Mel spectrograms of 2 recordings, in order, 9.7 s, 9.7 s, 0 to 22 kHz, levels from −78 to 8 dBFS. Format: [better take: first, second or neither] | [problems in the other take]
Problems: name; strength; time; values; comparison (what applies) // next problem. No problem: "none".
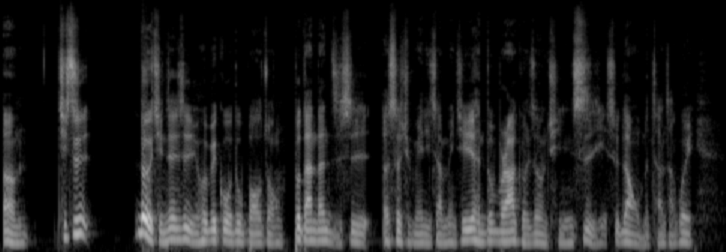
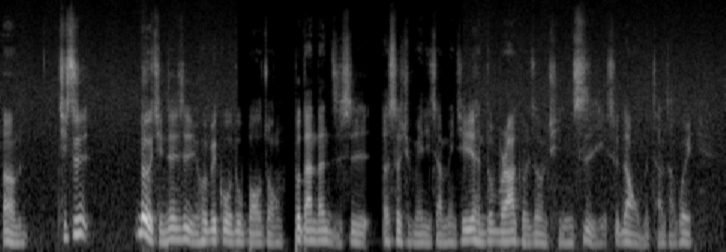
first | hiss; noticeable; until 3 s and from 6 s on; 20 dB below the speech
